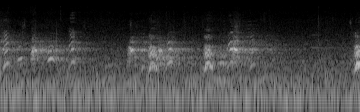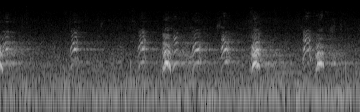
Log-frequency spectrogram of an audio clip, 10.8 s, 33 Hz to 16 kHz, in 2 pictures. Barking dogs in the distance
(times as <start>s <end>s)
0.0s 4.1s, 5.3s 5.8s, 6.4s 6.8s, 7.4s 10.7s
